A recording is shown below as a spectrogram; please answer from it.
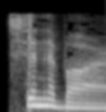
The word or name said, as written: cinnabaric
